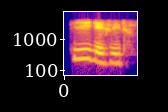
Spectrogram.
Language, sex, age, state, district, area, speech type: Urdu, female, 30-45, Bihar, Darbhanga, rural, conversation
